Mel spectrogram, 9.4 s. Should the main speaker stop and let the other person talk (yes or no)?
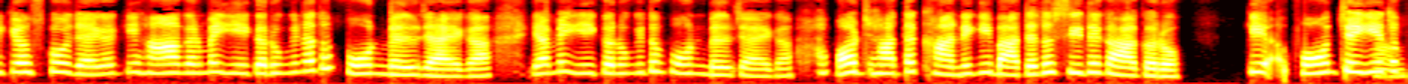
no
